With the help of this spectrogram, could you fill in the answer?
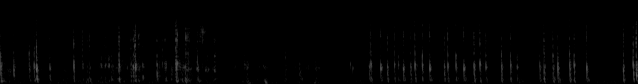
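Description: Long red nails tap rapidly on the lid and side wall of a round clear plastic tub filled with white items. The result is quick, bright, dry clicks with a light crinkly texture, coming in fast bursts separated by brief quieter pauses.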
